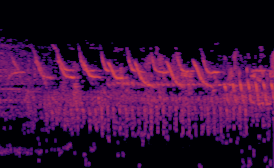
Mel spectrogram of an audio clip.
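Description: Birds chirping: quick, high, falling whistles repeated several times a second over a steady twittering chorus.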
